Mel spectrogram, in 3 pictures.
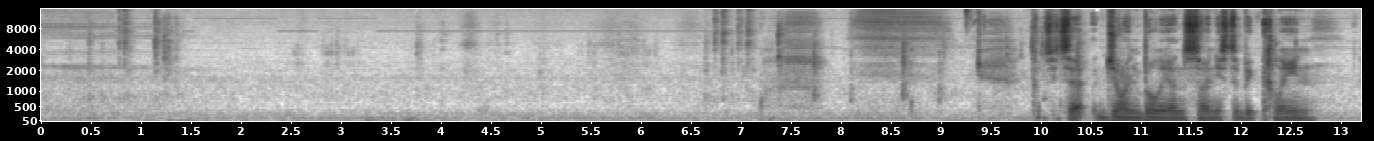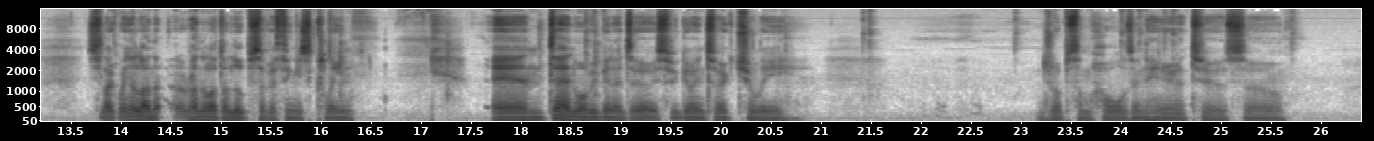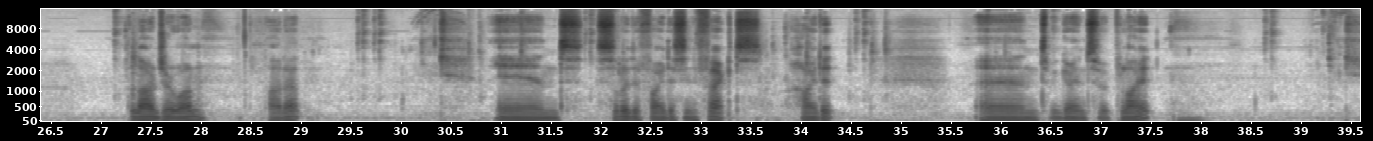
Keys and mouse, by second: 1.2 ctrl+r, 7.2 Tab, 7.7-8.1 middle drag, 8.6-9.0 middle drag, 9.9 shift+2, 10.3-14.6 middle drag, 15.3 `, 16.1 shift+middle drag, 17.2-17.9 middle drag, 18.0 `, 18.7 middle drag, 20.5 d, 22.9-24.2 drag, 24.4 click, 25.7-29.8 drag, 27.5-27.9 middle drag, 27.5-27.9 right drag, 30.6 q, 33.7 shift+2, 34.0 middle click, 34.7 q, 35.9 q, 39.1 Tab.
